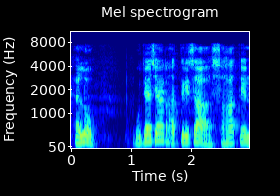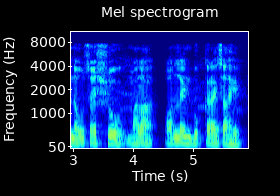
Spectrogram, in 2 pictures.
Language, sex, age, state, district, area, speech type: Marathi, male, 60+, Maharashtra, Nashik, urban, spontaneous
